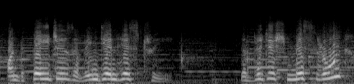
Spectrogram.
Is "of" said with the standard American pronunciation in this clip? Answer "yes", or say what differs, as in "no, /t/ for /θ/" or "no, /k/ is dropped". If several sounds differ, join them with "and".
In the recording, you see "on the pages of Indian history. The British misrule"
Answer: yes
